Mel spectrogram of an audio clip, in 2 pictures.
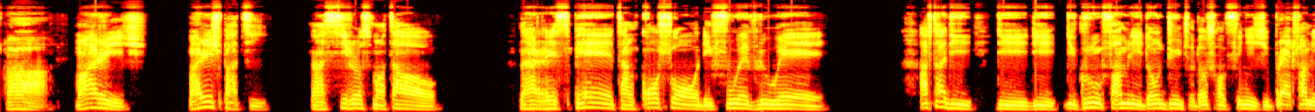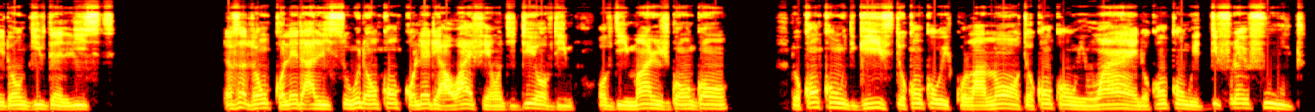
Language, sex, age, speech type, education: Nigerian Pidgin, male, 15-29, spontaneous, tertiary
